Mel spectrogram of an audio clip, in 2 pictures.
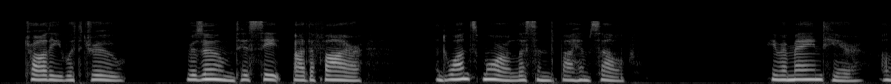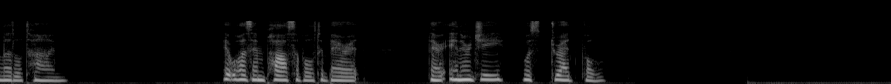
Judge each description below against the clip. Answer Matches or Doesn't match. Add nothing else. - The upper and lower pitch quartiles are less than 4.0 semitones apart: Matches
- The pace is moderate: Doesn't match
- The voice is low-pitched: Doesn't match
